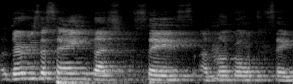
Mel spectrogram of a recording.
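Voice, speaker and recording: A woman speaks at a fairly slow pace, her medium-pitched voice rising and falling in an ordinary way. The room echo is audible and there is noticeable background noise. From Rwanda. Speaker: college entrepreneurship program chair. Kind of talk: conference talk.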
